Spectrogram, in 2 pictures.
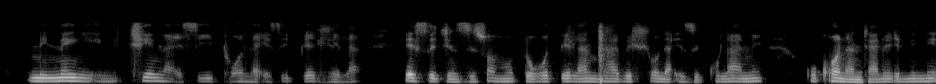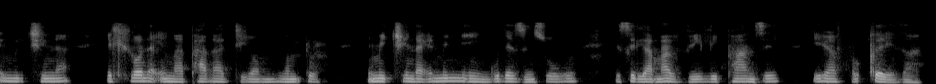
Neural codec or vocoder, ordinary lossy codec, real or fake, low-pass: codec, 16 kHz, 0.8 kbps, ZipCodec; Opus, 32 kbps; fake; 7.2 kHz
